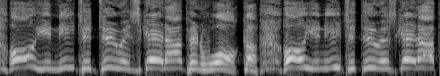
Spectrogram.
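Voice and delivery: loud rising declaration, pressing each phrase; preaching at full force. Acted. Preacher shouting the promise to the church, full force.

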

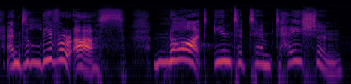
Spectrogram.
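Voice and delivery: says deliver us not into temptation, slow and even, not noticing the slip; misquoted prayer line. Shown as a demonstration. Reciting the Lord's Prayer to the congregation, slow and earnest. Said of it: "What is that, right?".

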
